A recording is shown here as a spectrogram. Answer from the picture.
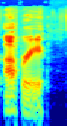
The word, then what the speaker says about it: Opry: It says word origin and history for Opry, 1914 U.S. dialectal pronunciation of opera.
